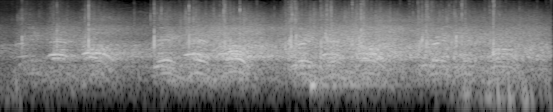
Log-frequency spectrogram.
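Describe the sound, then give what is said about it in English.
A rally audience chanting in unison: many voices, loud and sustained, with a repeating rhythmic cadence and scattered claps mixed into the crowd noise. “The audience breaks into this chant.”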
